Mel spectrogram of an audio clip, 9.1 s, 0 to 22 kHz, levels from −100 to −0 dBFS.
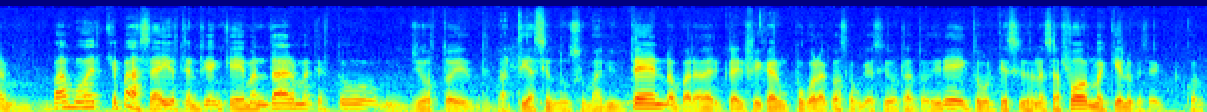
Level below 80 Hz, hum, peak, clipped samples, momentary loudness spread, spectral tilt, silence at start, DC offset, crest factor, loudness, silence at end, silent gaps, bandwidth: -46 dBFS; none; -8 dBFS; under 0.1%; 9 LU; -7.5 dB/octave; 0 s; under 0.1%; 20 dB; -27 LUFS; 0 s; none; 17 kHz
